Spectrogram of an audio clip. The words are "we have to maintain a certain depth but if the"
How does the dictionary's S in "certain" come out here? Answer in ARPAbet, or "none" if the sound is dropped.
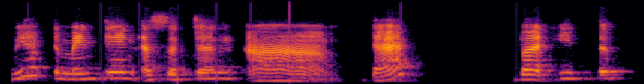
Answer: S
